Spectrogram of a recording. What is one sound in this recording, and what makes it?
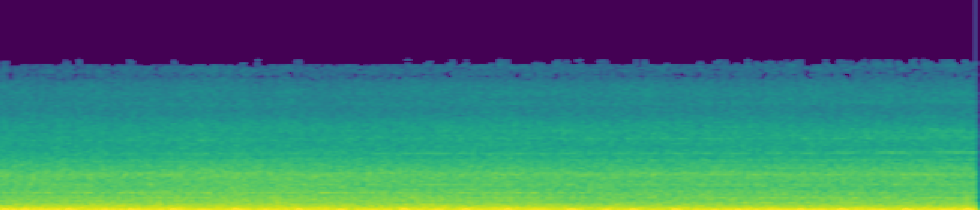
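Jet engines roar steadily as a plane flies.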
